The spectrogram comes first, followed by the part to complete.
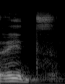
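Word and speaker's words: wreaths: The place রিডস, এই যে WREETHS উচ্চারণটা হবে রিডস, তা রিড মানে হচ্ছে পুষ্পমাল্য।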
